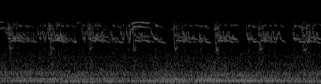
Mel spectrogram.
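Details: Four nestling common blackbirds begging during a feeding visit, in heat above 30 °C: shrill, scratchy high chirps pulse in quick irregular bursts, with a faint low hum underneath.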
